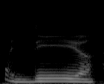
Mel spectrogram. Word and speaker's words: idea: Idea. That's a weird one. It doesn't follow our rules. Idea. 3 syllables.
